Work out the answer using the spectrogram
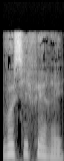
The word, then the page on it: vociférer: francais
